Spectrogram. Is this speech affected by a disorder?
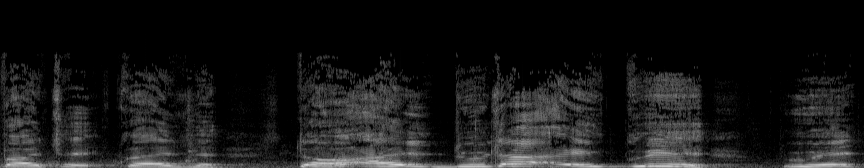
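Yes: cerebral palsy.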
